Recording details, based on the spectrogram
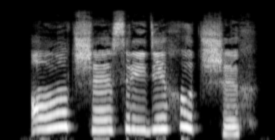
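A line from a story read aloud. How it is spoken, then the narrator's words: Finishing with a laugh. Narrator (Russian): закончила за него Мэлори и рассмеялась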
